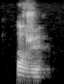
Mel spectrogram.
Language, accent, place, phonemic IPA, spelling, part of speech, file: French, France, Lyon, /ɔʁ.ʒø/, hors-jeu, adjective / noun, LL-Q150 (fra)-hors-jeu.wav
- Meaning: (adjective) offside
